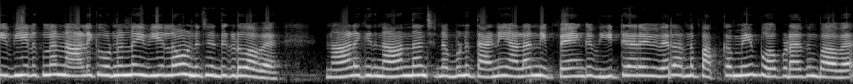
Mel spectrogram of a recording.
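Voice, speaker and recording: A woman voicing a fretful village woman. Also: very high-pitched. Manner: fretful, talks her worries over at length. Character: anxious village woman, middle-aged, gentle and fretful. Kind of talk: cartoon drama voice acting.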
